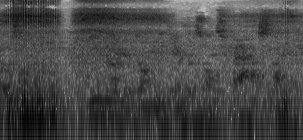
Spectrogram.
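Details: A female French bulldog lying upside down gives low, rumbling growls mixed with snorty, gravelly grunts.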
